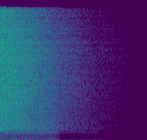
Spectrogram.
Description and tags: nice Swish Knocker
crash, percussion, drum kit
drum, crash, percussion, kit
